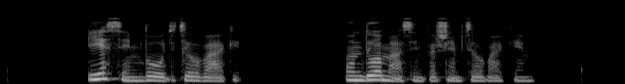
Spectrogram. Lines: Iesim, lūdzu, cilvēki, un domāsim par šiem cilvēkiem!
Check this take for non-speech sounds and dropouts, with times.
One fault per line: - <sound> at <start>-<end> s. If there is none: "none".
none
